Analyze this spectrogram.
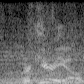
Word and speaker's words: Mercurio: Mercurio. Let me phrase that. Mercurio. That's how it's pronounced, ladies and gentlemen.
